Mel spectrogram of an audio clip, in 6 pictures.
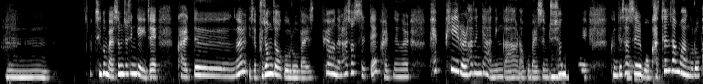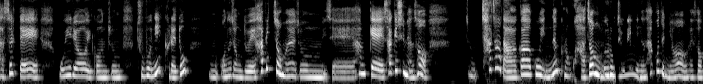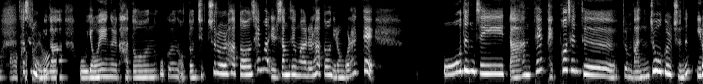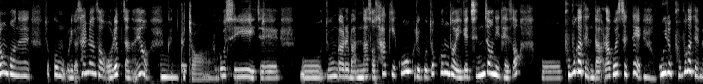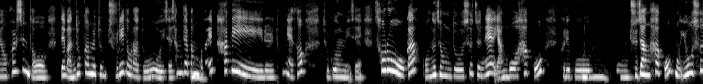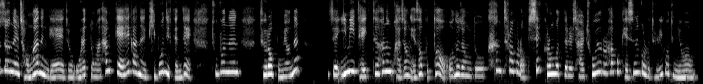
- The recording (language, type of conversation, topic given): Korean, advice, 돈 관리 방식 차이로 인해 다툰 적이 있나요?
- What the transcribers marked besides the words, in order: lip smack; tapping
